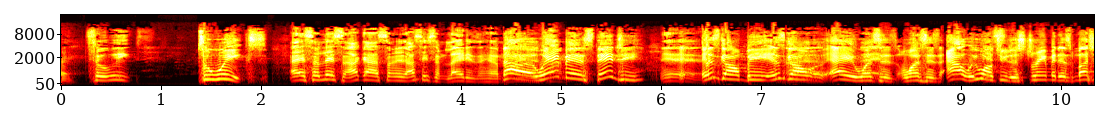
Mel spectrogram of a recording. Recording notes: K-100 Radio was broadcasting live at Makin'It Magazines Media Matters ATL networking event at iLounge.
